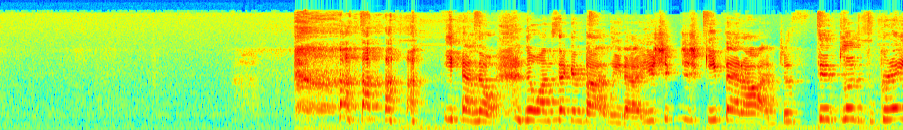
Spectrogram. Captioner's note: laughing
